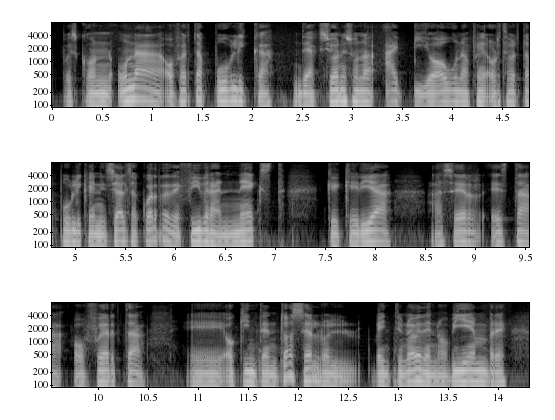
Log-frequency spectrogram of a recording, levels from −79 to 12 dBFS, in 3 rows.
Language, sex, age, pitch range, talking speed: Spanish, male, 30-49, 95-110 Hz, 135 wpm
